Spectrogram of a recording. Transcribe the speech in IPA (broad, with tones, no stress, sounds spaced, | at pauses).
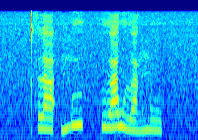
kʰ l a˨˩ ʔ m ɯː˥˩ k̚ ʔ ɯ˦˥ a̯ w ɯ˨˩ a̯ ŋ u˨˩ k̚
